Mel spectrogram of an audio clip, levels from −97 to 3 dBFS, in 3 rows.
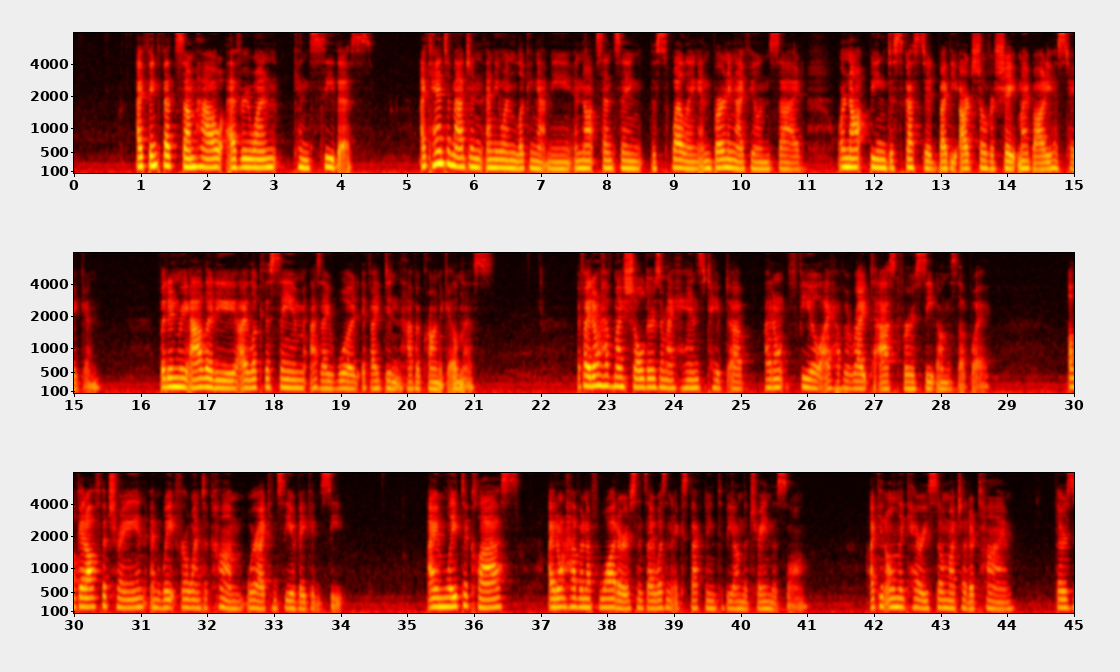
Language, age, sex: English, 20-39, female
